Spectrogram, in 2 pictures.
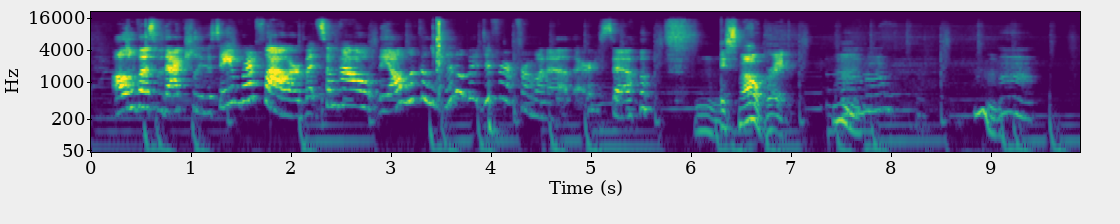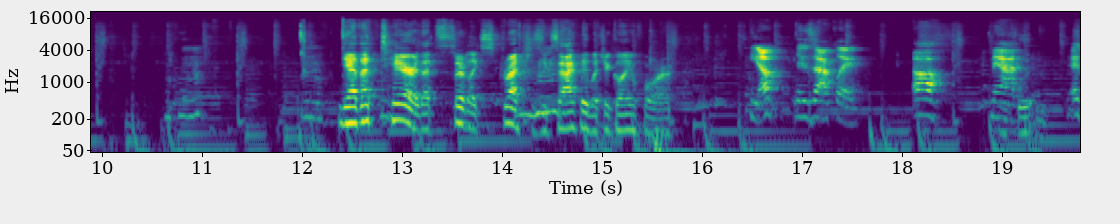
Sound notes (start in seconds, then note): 5.7 chuckles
